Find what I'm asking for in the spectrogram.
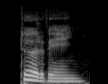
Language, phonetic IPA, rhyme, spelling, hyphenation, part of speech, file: Hungarian, [ˈtørveːɲ], -eːɲ, törvény, tör‧vény, noun, Hu-törvény.ogg
- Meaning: 1. law (a binding regulation or custom established in a community) 2. law (a rule, principle, or statement of relation) 3. act, statute (written law, as laid down by the legislature)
